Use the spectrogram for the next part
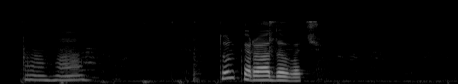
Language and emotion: Russian, sad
